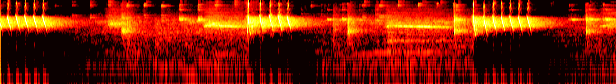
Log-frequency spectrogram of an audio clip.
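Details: Bar-winged prinia giving short ngebren phrases, used to lure reluctant birds into song: three brief bursts of five or six fast, shrill, buzzy notes, with softer chirps and thin whistles between them.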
